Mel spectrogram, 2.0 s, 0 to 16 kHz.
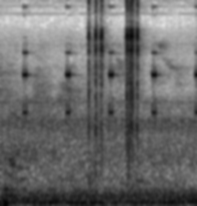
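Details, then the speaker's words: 2010 Jeep Wrangler that clicks on cold starts: starter relay tested by powering terminals 85/86, giving sharp clean clicks with tester beeps, so the relay works; the actual fault was a loose negative battery terminal. "that that part is ticking, it's clicking."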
